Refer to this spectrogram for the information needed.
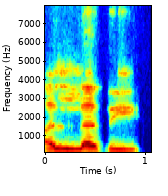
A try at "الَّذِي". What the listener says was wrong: الذي को लंबा कीजिए ठीक है अच्छा पढ़ रहे हैं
